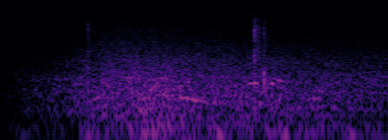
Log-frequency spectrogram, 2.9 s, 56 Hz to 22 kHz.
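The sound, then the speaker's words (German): A steady, broad wash of surf rolls in and swells gently on the sea shore near Odessa at 9 a.m., with a couple of brief brighter splashes; no one speaks, just the soft, continuous roar of waves on the shore. “9 Uhr früh am Meer bei Odessa.”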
